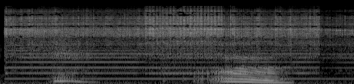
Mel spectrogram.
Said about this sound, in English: You know, the sad part is, is that actually sounds like an electric shaver. Really? Yes. It really is. I actually I jerry rigged it so I can clean my teeth with it as well as shave.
